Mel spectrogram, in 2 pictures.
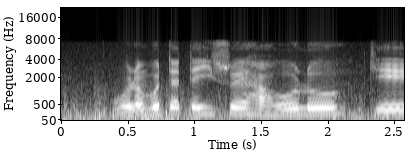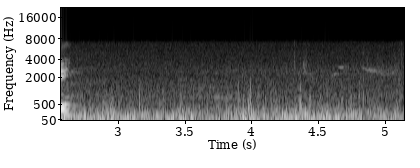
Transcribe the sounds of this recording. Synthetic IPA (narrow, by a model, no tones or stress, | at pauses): ɣʊnabʊtʼatʼeiswɛɦahʊlʊkʼɪːŋ̩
